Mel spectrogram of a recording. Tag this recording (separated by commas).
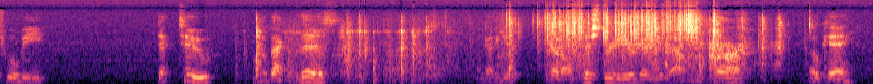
Speech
